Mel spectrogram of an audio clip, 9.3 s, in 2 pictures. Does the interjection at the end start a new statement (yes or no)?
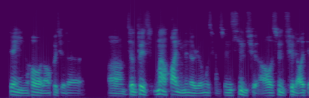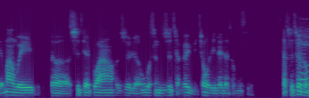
yes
